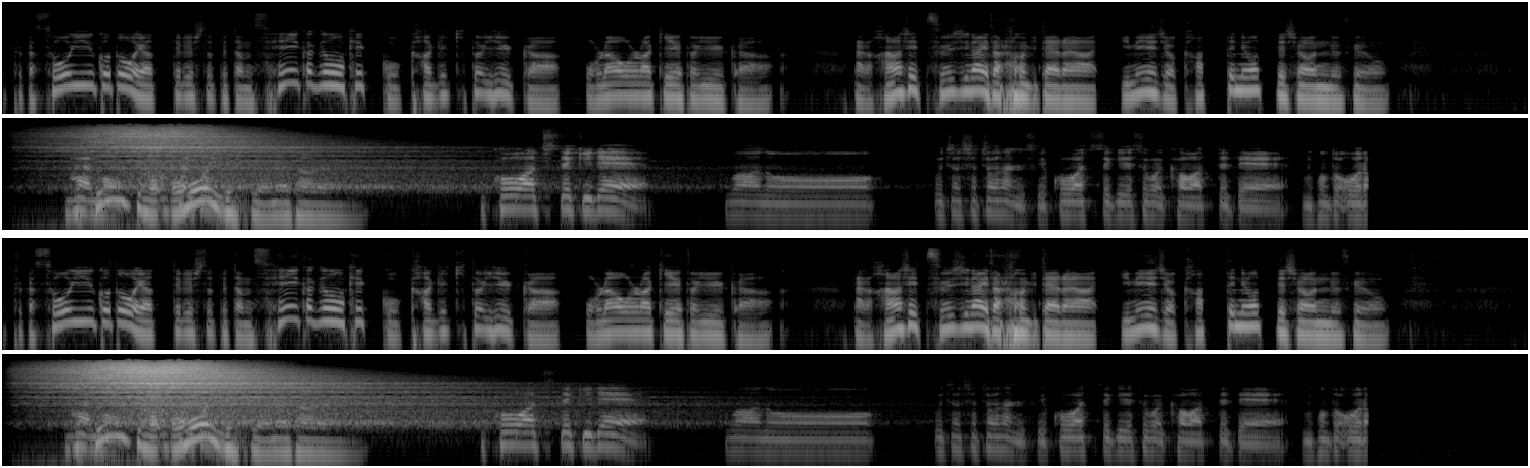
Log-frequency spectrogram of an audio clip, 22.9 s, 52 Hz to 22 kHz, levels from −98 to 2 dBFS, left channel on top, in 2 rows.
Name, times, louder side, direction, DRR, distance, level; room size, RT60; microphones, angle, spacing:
voice 1, 0.0-5.8 6.4-10.4 11.9-14.1, right 1 dB, 30° right, 7.5 m, -49 dB
sound 1, 11.7-14.2, right 14 dB, 50° right, 0.5 m, -31 dB
voice 2, 11.9-12.4 12.6-13.3 15.1-16.3 16.9-18.0 18.4-21.7, left 3 dB, 90° left, 8.0 m, -54 dB
open air
head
